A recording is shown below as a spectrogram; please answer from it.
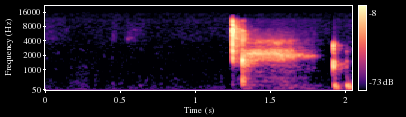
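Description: Near silence, then two sharp computer mouse clicks, the first about a second and a quarter in with a short faint hiss after it, the second near the end, as the presentation slides are clicked through.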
